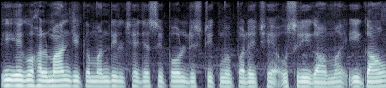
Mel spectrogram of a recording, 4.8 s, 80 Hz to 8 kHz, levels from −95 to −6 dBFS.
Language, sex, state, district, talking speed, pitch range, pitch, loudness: Maithili, male, Bihar, Supaul, 235 wpm, 115-125 Hz, 120 Hz, -19 LUFS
